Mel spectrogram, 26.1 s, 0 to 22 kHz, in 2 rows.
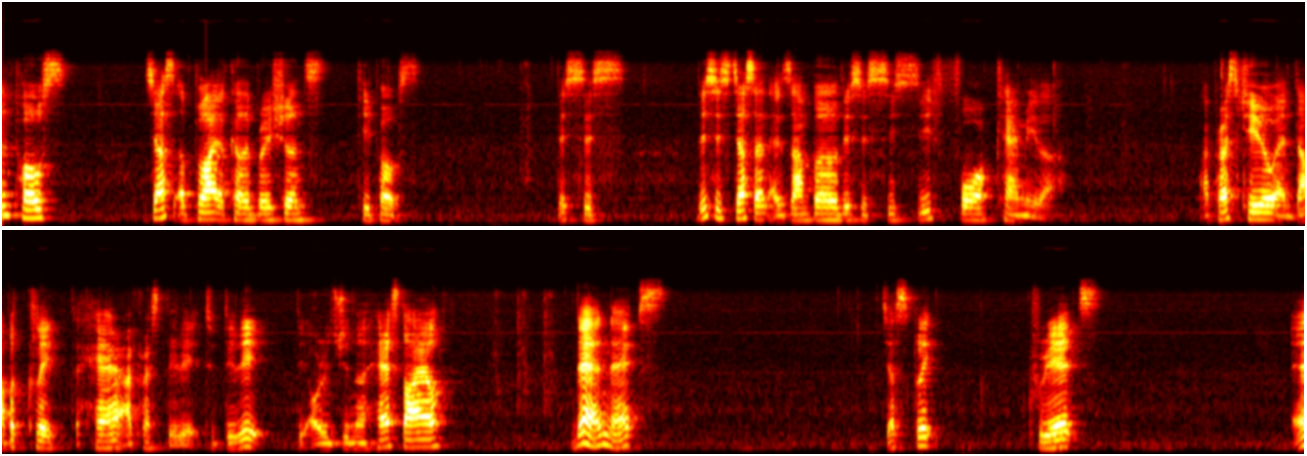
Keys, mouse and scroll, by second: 0.1 click, 1.9 click, 3.6 click, 3.7 click, 5.2 scroll down 1, 5.8 x, 5.9 click, 7.1 click, 7.7 click, 8.1 x, 8.7 click, 8.7 c, 9.5 x, 9.6 click, 10.2-11.2 scroll up 3, 11.2 scroll down 1, 12.7 click, 12.9 click, 14.4 Delete, 16.1 scroll down 1, 16.4 x, 16.5 click, 17.1 c, 17.9-18.6 scroll down 4, 18.7 x, 18.8 click, 21.8 click.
